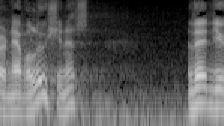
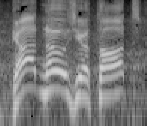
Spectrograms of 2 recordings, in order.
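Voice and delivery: emphatic proclamation; 9 semitones higher, 5 dB louder, slower than usual. Real, not acted. Climactic sermon point.

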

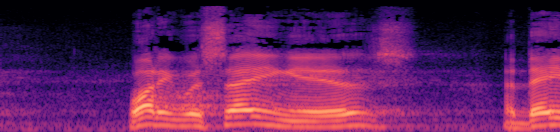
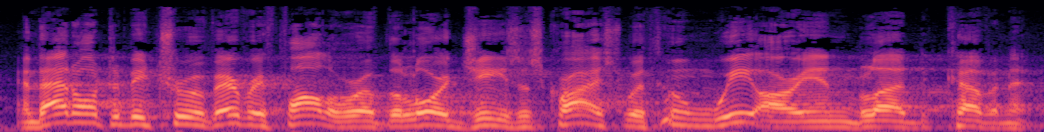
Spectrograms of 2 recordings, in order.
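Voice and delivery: usual speaking voice

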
